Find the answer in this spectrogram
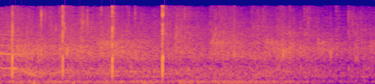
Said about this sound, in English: Give a little clap of praise that we have air conditioning in here, right?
